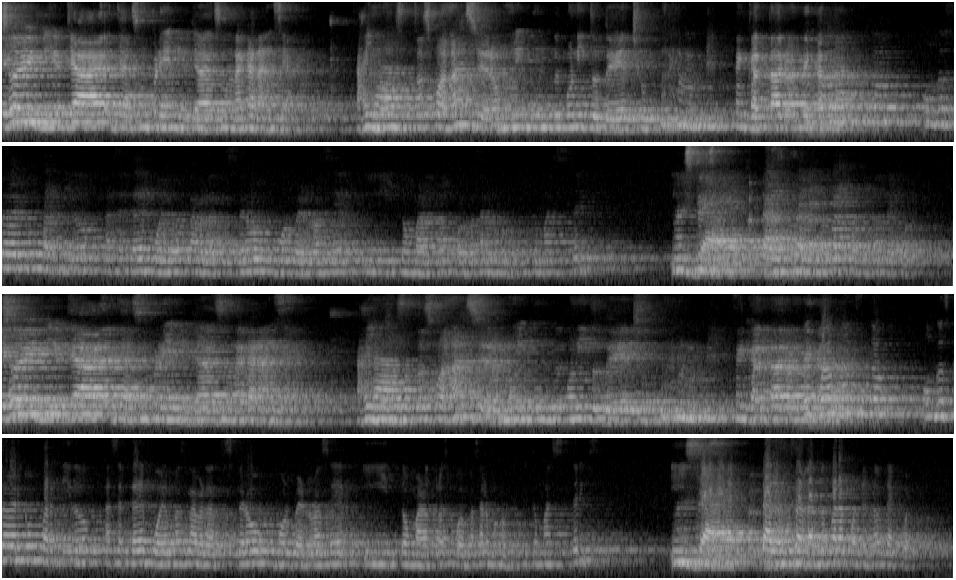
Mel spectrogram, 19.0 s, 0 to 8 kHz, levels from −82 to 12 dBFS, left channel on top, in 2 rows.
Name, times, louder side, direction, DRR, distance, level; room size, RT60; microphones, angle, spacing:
voice 1, 0.0-2.9 3.5-7.0 7.3-8.4 16.2-16.6 17.1-17.3, left 1 dB, 85° left, 1 dB, 1.7 m, -23 dB
voice 2, 3.6-4.1 7.4-7.6 8.0-8.9 9.2-15.4 16.2-18.6, right 2 dB, 70° right, 4 dB, 1.0 m, -27 dB
11.0 x 8.5 x 4.5 m, 2.7 s
head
